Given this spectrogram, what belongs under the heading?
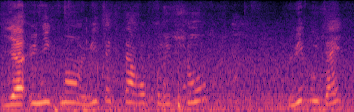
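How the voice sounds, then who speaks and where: A woman at a moderate pace with ordinary pitch variation, amid audible room echo and noticeable background noise. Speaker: sommelier giving a wine tasting. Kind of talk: guided wine tasting talk.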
